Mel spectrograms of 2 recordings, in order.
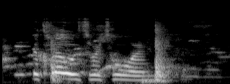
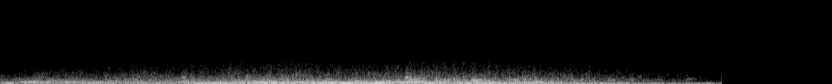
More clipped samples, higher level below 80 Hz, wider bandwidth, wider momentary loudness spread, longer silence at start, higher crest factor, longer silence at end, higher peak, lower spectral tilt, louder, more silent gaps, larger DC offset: neither; second, -58 dBFS vs -24 dBFS; first, 9 kHz vs 1.1 kHz; second, 11 LU vs 14 LU; about the same, 0.05 s vs 0 s; about the same, 14 dB vs 12 dB; second, 0.6 s vs 1.15 s; first, -2 dBFS vs -10 dBFS; second, -6 dB/octave vs -17 dB/octave; first, -15 LUFS vs -25 LUFS; neither; neither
